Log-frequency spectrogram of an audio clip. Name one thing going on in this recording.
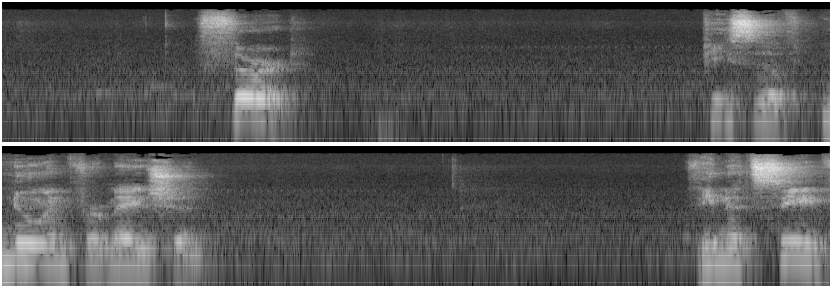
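An elderly man reads aloud calmly and close by, with pauses.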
